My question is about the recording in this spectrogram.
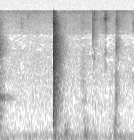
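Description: A small magnetic button-cover needle minder being handled and dropped: one sharp click about a second in, then a few faint ticks.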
